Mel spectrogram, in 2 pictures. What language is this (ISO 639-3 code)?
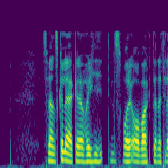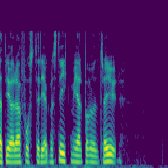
swe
